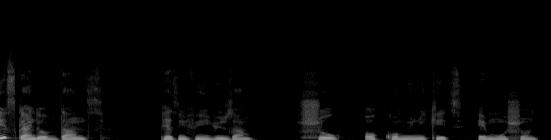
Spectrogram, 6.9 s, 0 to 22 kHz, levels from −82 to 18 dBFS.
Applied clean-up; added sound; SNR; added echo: none; none; none; none.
